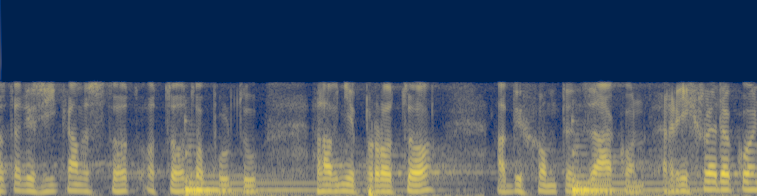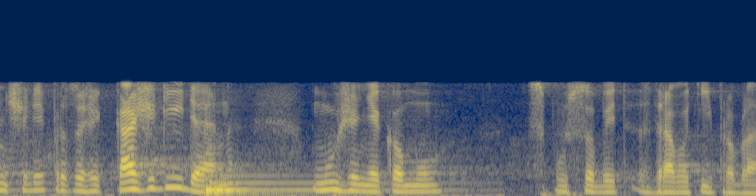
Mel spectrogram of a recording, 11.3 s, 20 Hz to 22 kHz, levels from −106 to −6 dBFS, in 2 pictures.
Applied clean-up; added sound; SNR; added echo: none; Bowed string instrument; 3 dB; none.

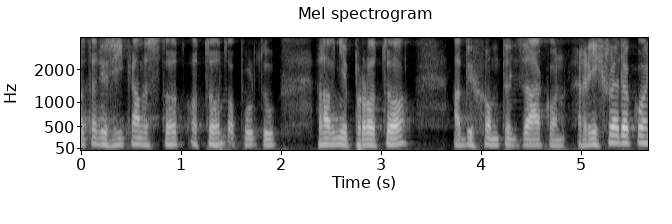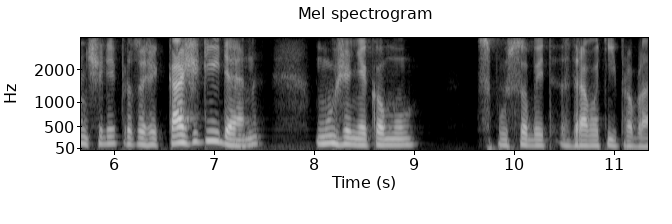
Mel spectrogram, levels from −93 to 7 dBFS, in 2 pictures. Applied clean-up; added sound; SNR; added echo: neural mask model DeepFilterNet 3.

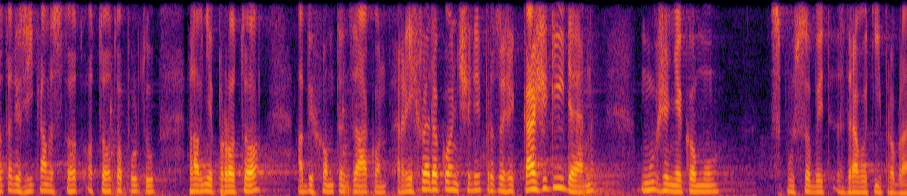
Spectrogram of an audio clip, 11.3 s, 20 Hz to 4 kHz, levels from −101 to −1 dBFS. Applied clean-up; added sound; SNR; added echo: neural separator model SepFormer DNS4.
